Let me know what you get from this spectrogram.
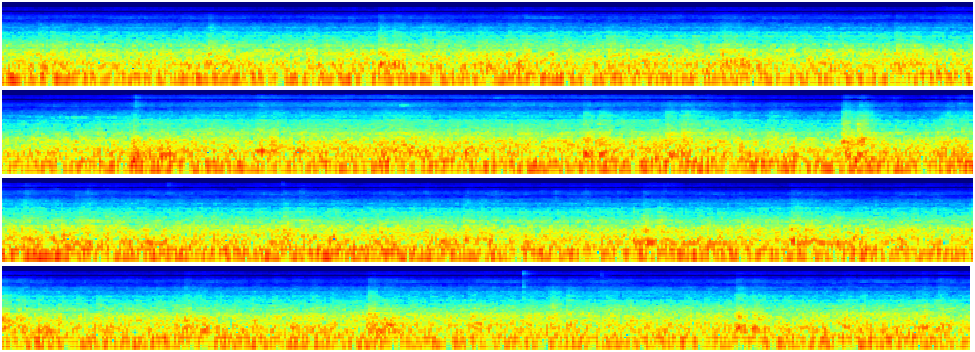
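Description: Running noise of a commuter train heard from inside the car: a steady rumble of the wheels on the rails, with a brief sharper clack about halfway through.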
